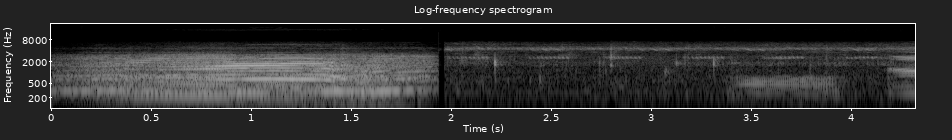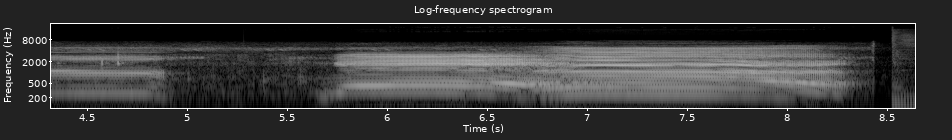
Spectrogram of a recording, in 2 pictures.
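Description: A cow moos several times: a long loud bellow, two shorter quieter lows, then another drawn-out moo, with a steady chirring of insects in the background.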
